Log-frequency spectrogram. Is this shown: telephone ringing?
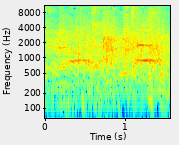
no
